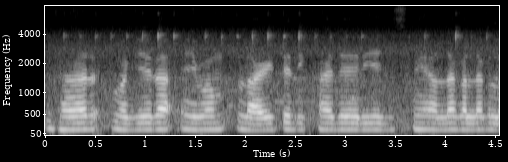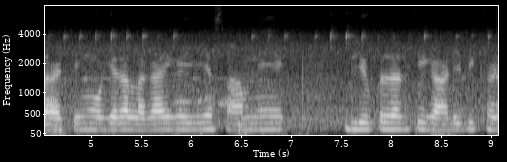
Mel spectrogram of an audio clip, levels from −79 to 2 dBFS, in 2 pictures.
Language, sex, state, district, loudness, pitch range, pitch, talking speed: Hindi, male, Madhya Pradesh, Dhar, -18 LUFS, 145-155 Hz, 150 Hz, 160 wpm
